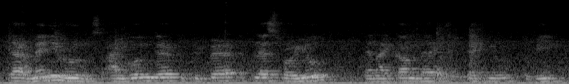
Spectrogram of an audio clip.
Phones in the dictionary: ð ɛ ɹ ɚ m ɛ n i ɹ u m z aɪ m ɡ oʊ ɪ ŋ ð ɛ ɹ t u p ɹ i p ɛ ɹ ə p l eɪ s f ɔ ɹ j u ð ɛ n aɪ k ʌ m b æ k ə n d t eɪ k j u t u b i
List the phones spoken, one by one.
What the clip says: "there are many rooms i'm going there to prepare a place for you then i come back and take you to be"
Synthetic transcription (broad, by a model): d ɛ ɹ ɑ m ɛ n i ɹ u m s aɪ m ɡ oʊ ɪ ŋ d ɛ ɹ t u p ɹ i p ɛ ɹ ə p l eɪ s f ɔ ɹ j u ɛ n aɪ k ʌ m b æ k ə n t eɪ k j u t u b i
